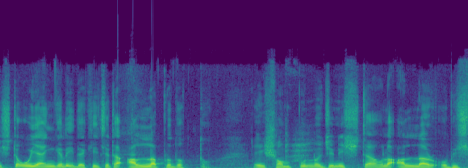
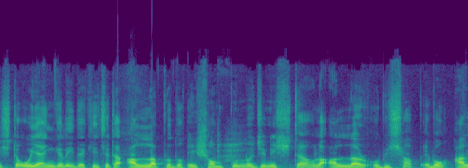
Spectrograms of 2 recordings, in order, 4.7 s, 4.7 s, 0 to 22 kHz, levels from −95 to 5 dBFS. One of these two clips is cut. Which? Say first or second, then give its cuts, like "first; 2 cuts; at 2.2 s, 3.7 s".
second; 1 cut; at 1.8 s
